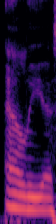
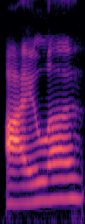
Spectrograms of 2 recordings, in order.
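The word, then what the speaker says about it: Eila: much the entire episode we were pronouncing the elias steel wrong brook what's the actual pronunciation yeah so i think it should actually be isla steel on a second glance uh it's actually spelled e-i-l-a which i would guess is isla yeah so i had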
